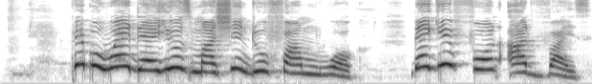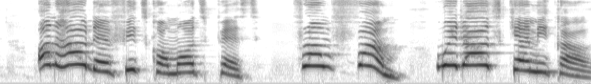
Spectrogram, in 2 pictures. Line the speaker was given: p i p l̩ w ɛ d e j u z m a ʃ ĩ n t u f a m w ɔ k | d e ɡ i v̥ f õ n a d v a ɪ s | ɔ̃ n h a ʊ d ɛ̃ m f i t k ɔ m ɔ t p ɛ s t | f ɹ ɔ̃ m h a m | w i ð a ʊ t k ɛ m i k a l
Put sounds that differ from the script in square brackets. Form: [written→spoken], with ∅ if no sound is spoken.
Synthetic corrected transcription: p i p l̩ w ɛ d e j u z m a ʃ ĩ n [t→d] u f a m w ɔ k | d e ɡ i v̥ f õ n a d v a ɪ s | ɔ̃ n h a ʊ d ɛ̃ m f i t k ɔ m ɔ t p ɛ s t | f ɹ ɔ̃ m [h→f] a m | w i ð a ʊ t k ɛ m i k a l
